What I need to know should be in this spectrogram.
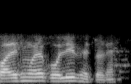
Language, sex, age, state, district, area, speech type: Bengali, male, 18-30, West Bengal, Purba Bardhaman, urban, conversation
